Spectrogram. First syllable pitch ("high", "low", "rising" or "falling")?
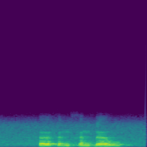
low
